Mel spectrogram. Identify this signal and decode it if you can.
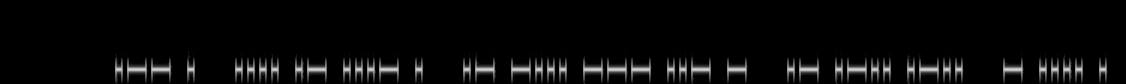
Morse code, heard as a keyed tone, about 20 wpm, 700 Hz. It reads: WE HAVE ABOUT ALL THE
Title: Sentences from Top 1000 Words - Review Part 1 - 20wpm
